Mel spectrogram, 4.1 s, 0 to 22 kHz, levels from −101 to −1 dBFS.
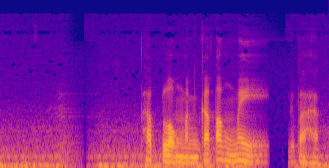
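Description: AAC frame loss with concealment strikes at 0.82–1.23 s and 3.12–3.75 s: the decoder fills the gaps from the last good spectrum. The result is a smeared, noisy patch, and the spectrogram shows a blurred, flattened band where detail vanishes.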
